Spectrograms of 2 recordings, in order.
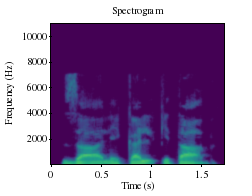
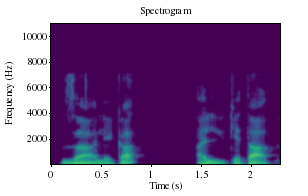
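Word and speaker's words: ذلك الكتاب: So if we remove the harkat from hamzatul wasl, we will have zalikal kitab. This pronunciation is much more easier and more fluent than saying zalika al-kitab.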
